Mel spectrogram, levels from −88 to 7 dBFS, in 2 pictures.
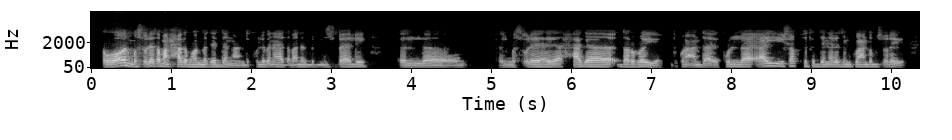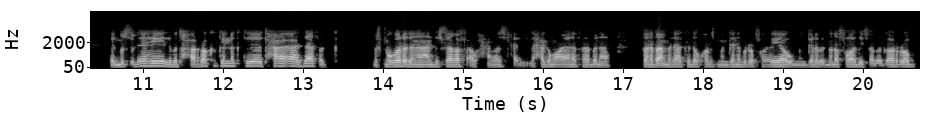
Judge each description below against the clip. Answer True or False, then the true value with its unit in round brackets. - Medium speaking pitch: False (120 Hz)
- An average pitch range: False (2.2 semitones)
